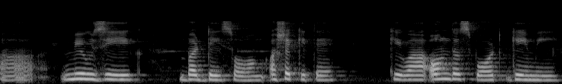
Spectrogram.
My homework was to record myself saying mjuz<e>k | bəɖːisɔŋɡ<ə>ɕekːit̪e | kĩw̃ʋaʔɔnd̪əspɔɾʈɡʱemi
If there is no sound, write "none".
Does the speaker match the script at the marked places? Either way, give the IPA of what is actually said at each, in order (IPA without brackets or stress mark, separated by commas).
i, ə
